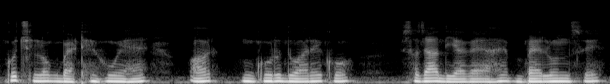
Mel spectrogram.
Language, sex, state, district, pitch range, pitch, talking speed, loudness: Hindi, male, West Bengal, Alipurduar, 130-145 Hz, 140 Hz, 135 wpm, -13 LUFS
